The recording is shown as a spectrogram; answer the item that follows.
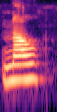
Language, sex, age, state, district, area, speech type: Hindi, female, 30-45, Uttar Pradesh, Jaunpur, urban, read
